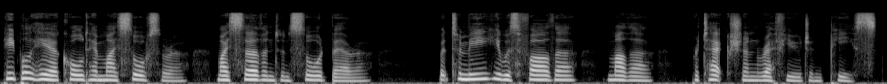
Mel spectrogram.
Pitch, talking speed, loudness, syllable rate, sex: 200 Hz, 150 wpm, -17 LUFS, 5.0 syllables/s, female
